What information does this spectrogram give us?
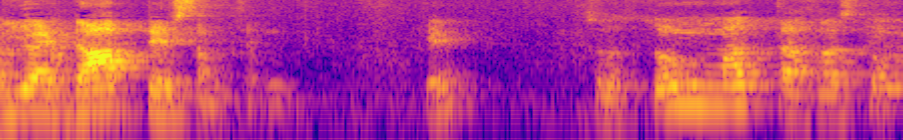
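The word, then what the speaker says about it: ثُمَّ اتَّخَذْتُمُ: So summa takhastum, when you combine with the summa, then you do not pronounce this alif, it becomes hamzatul wasl.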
